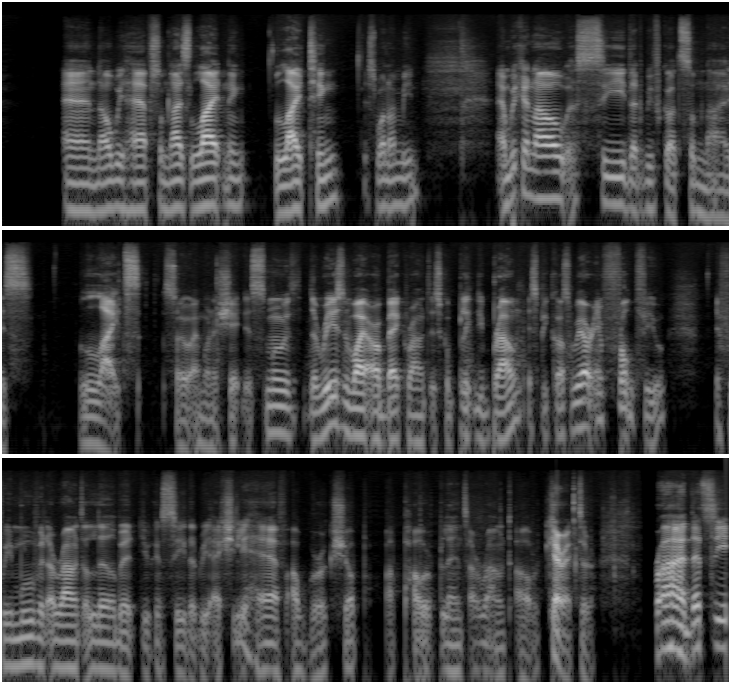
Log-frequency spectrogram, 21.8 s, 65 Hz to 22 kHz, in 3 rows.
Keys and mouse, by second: 0.0-8.0 drag, 0.0-8.5 middle drag, 0.0-8.0 right drag, 8.5 right click, 9.5 middle click, 9.7-14.7 right drag, 14.7-16.8 middle drag, 16.8-18.7 right drag, 18.7-20.0 drag, 20.2-21.8 alt+drag.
